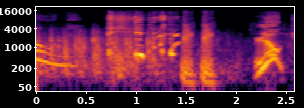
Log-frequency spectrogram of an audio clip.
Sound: giggling; snorts

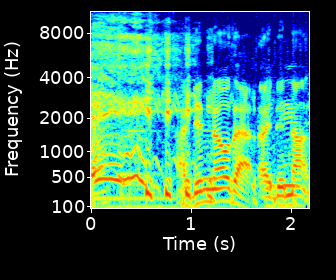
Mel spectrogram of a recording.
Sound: laughs

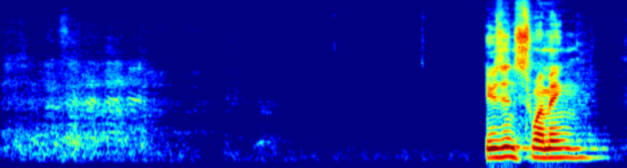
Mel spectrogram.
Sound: congregation laughing

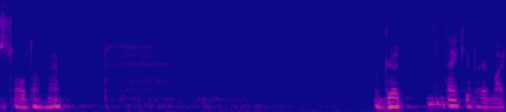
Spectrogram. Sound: sigh

